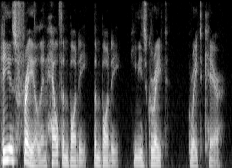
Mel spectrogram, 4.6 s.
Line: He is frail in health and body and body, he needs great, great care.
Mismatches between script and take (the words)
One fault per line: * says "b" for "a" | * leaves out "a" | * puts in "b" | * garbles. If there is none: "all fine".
all fine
